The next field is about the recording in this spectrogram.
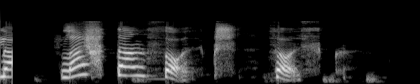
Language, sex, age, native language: Icelandic, male, 9, Icelandic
